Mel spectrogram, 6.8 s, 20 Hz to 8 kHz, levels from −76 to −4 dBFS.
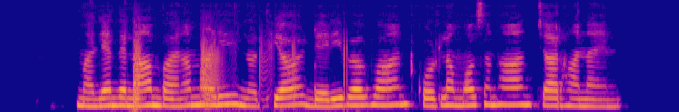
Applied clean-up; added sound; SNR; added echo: neural mask model RNNoise.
